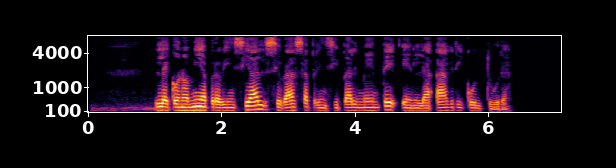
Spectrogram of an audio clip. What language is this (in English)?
Spanish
